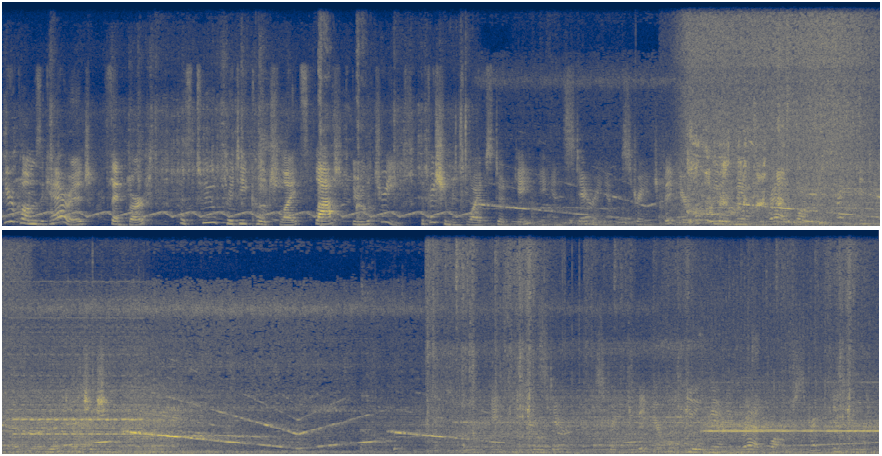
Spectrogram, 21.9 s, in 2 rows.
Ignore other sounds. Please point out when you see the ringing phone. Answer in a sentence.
You can hear the ringing phone from 11.1 to 12.7 s.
